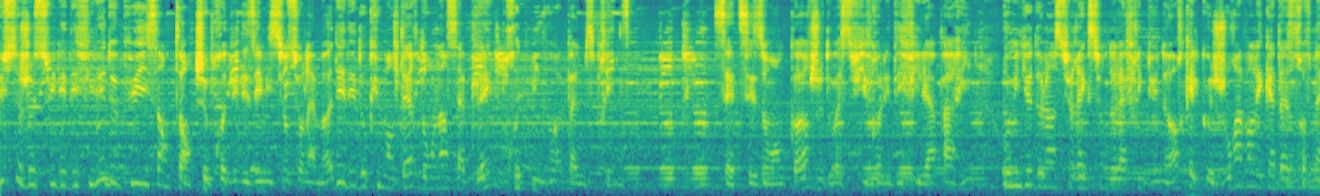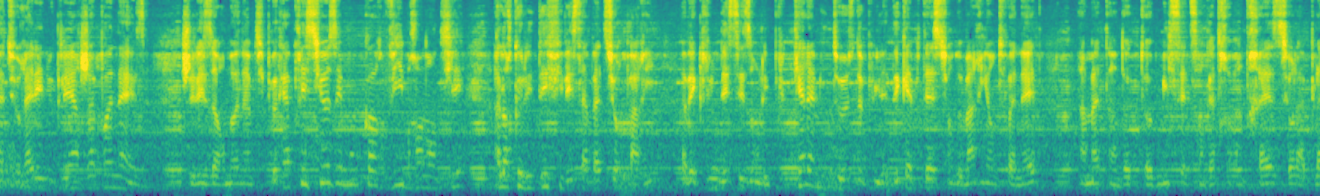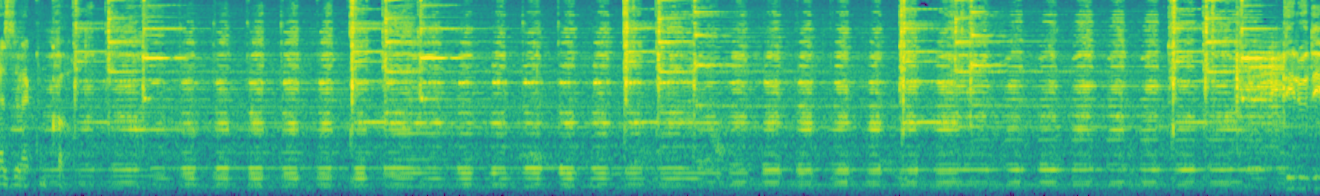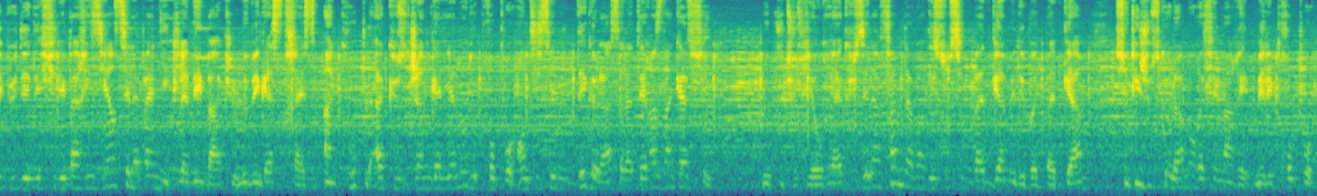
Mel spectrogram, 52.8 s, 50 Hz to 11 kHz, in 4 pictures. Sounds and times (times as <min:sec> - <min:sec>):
Speech: 0:00.0 - 0:06.3, 0:07.2 - 0:27.2, 0:39.2 - 0:52.7
Music: 0:00.0 - 0:52.7.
